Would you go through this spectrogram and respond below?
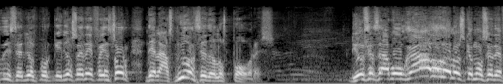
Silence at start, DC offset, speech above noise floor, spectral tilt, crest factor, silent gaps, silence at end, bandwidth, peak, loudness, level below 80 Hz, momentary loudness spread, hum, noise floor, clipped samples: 0 s; 2%; 26 dB; -2.5 dB/octave; 10 dB; none; 0 s; 16.5 kHz; -2 dBFS; -11 LUFS; -48 dBFS; 7 LU; none; -37 dBFS; under 0.1%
